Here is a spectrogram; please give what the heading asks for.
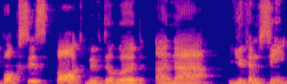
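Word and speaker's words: أنا: but actually and now after the noon there's an alif that alif is not read so rather than reading ana it will be read okay in all three boxes it's red anna so let's read box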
